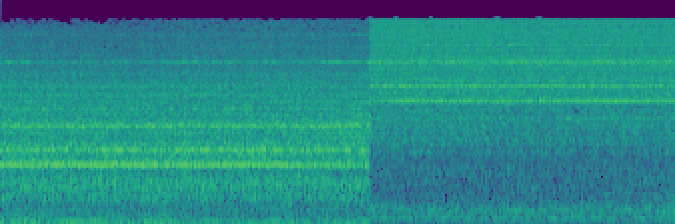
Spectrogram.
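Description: Metal lathe running while it cuts a white plastic workpiece: a steady machine whine with a low rumble, which changes abruptly a little past halfway to a higher, thinner whine without the rumble.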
